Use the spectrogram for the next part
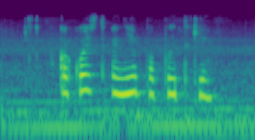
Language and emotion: Russian, neutral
